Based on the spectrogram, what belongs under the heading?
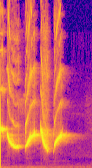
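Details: Orange-headed thrush song used to get birds singing: three loud, full, swooping whistled phrases in quick sequence, each sliding down then up, trailing into silence.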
